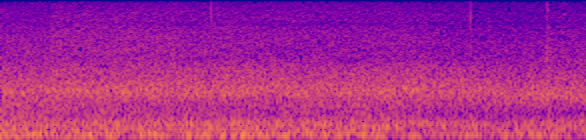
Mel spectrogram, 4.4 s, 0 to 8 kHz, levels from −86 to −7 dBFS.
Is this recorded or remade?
recorded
